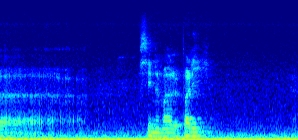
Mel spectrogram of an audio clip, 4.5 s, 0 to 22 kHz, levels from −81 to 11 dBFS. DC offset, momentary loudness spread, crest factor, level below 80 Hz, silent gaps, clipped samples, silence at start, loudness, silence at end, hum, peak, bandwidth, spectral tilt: 4%; 14 LU; 18 dB; -40 dBFS; none; under 0.1%; 0 s; -37 LUFS; 0 s; none; -16 dBFS; 15.5 kHz; -6 dB/octave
